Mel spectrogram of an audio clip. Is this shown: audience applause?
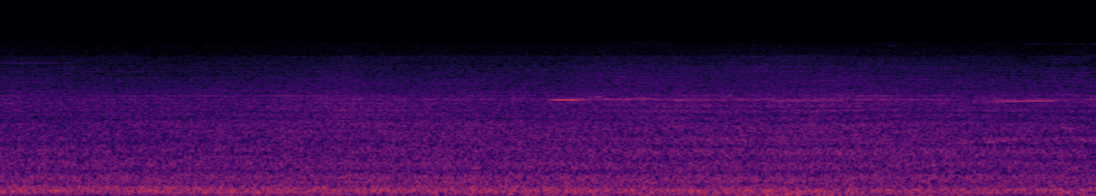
no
